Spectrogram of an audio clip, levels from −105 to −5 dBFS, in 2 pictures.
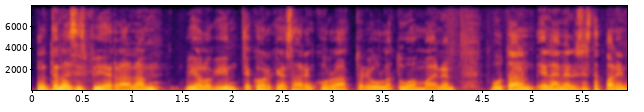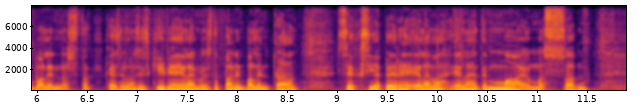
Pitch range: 95-110 Hz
